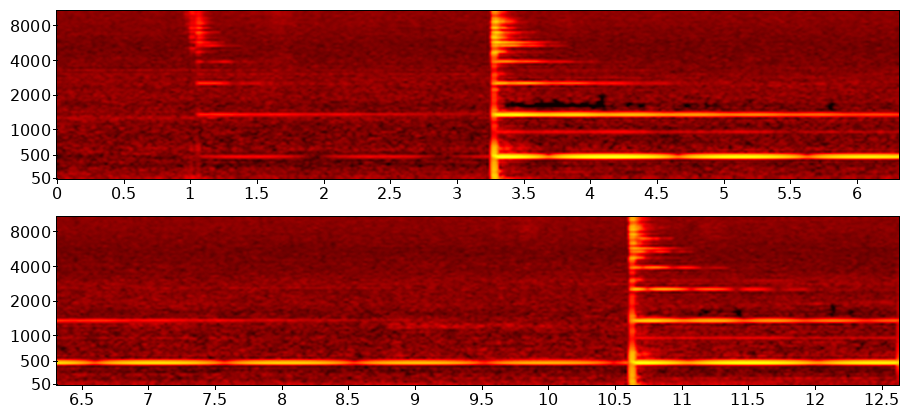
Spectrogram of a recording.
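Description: A metal bowl rings with a long, slowly pulsing tone.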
